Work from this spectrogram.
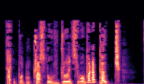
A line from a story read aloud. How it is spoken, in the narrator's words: snapped Magrig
